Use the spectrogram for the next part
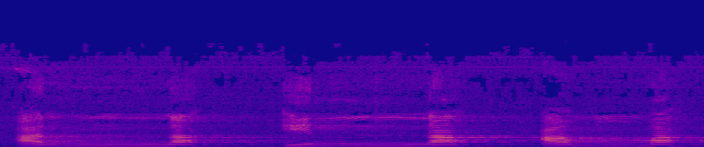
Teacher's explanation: tadi bacaan ghunah nun bertasdid dan mim bertasdid ya dibaca mendeng mendengung jadi kira-kira satu Alif atau dua harakatlah Bu tekanan untuk mendengungnya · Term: Bacaan gunnah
